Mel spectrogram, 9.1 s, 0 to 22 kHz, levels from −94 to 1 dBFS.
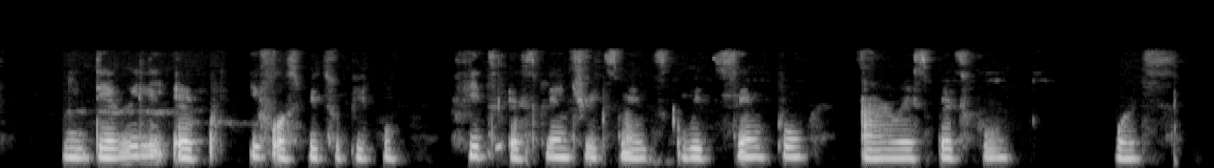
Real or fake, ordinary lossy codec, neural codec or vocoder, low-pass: real; none; none; 7.2 kHz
